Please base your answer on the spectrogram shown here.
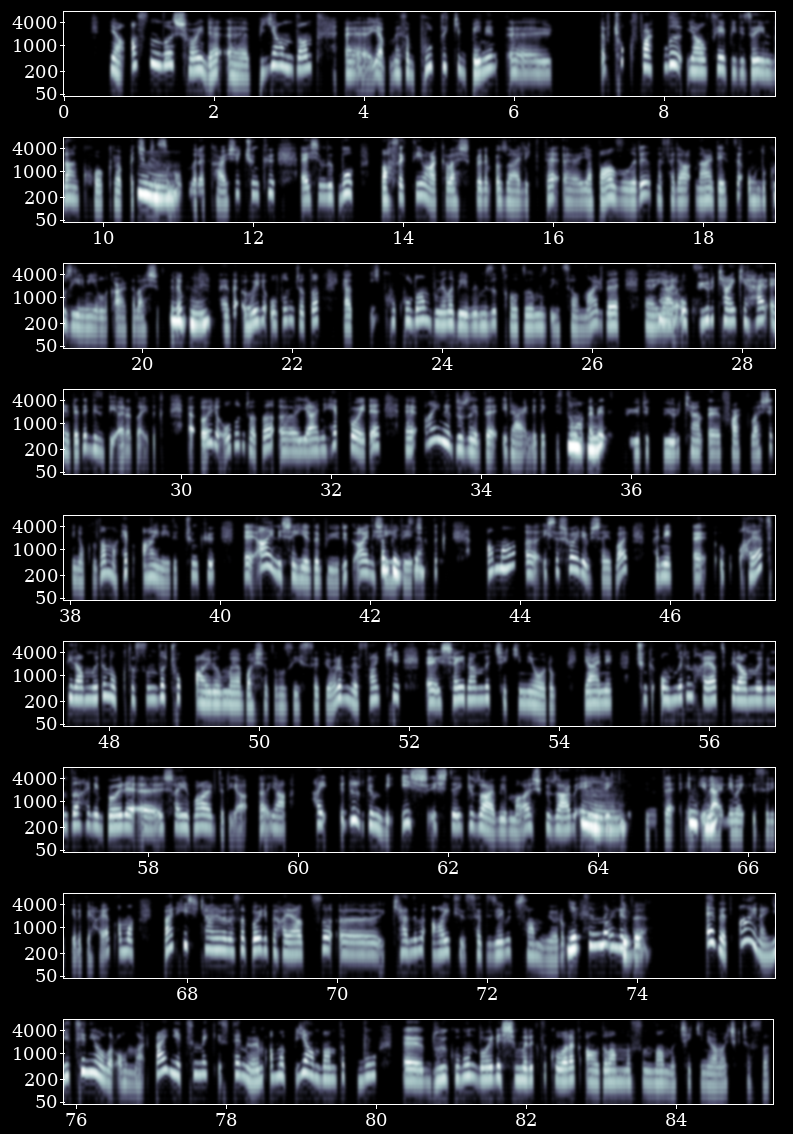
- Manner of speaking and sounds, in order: other background noise; other noise; tapping; background speech
- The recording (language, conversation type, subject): Turkish, advice, Hayat evrelerindeki farklılıklar yüzünden arkadaşlıklarımda uyum sağlamayı neden zor buluyorum?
